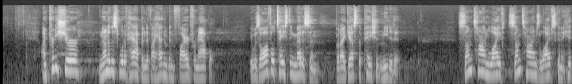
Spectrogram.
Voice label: Commencement Address; Steve Jobs; 2005; Stanford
